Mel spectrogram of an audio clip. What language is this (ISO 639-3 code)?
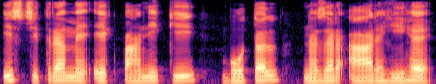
hin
